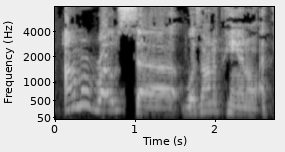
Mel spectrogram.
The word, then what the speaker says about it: Omarosa: How do you pronounce her name? – Omarosa. – Omarosa. Yes, I heard people pronouncing it Amarosa the other day.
